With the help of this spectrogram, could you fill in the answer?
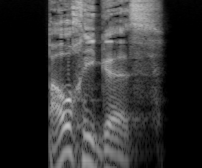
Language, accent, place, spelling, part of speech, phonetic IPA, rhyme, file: German, Germany, Berlin, bauchiges, adjective, [ˈbaʊ̯xɪɡəs], -aʊ̯xɪɡəs, De-bauchiges.ogg
- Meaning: strong/mixed nominative/accusative neuter singular of bauchig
